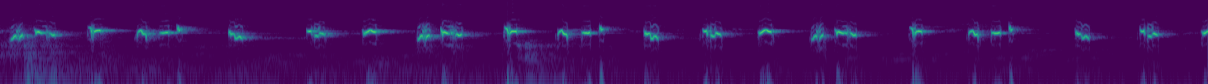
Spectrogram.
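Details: Yellow-vented bulbul (trucukan kebo) in lively morning song: continuous rapid bubbly warbles, about three short phrases a second, each a liquid rising-and-falling chirp, with faint low taps behind.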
